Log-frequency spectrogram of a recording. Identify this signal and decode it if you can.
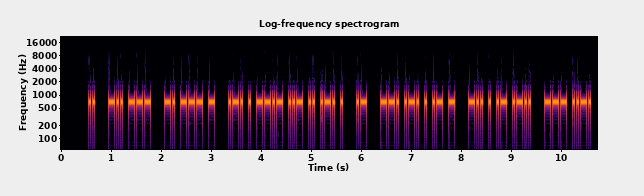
Morse code, heard as a keyed tone, about 30 wpm, 700 Hz. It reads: I DO NOT REQUIRE A GREAT DEAL OF
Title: Sentences from Top 1000 Words - Review Part 6 - 30wpm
